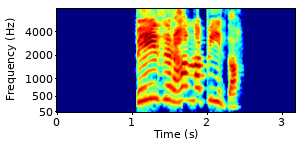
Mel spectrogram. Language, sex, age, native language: Icelandic, male, 9, Icelandic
